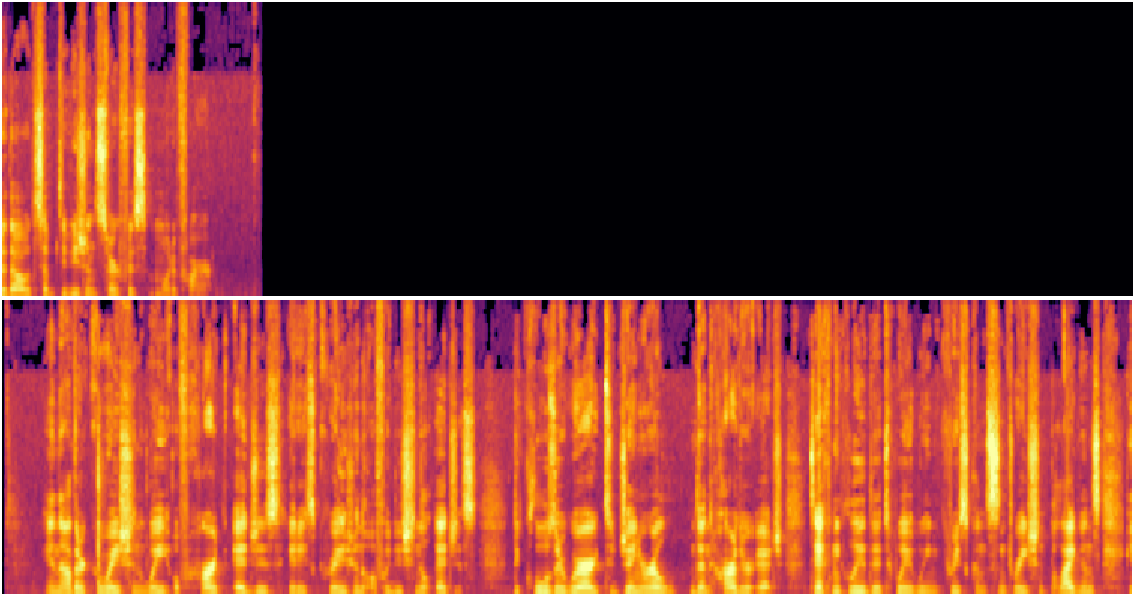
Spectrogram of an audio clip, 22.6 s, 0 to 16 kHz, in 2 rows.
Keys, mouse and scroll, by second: 7.7 Tab, 8.5 Tab, 12.3 Tab, 12.8 Tab, 13.5 ctrl+z, 13.8 ctrl+z, 14.0 ctrl+z, 14.4 ctrl+z, 14.7 Tab, 17.1 ctrl+r, 18.4 ctrl+r, 20.4 ctrl+r.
